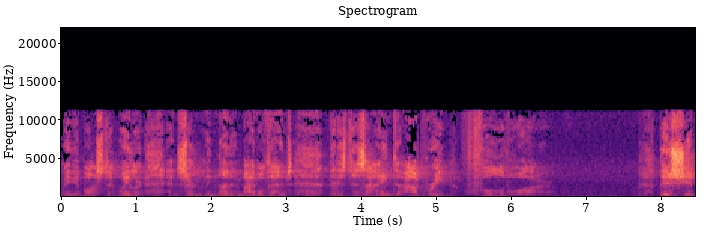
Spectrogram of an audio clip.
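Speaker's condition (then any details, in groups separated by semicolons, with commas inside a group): Laryngeal cancer; deep raspy 'Batman voice'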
